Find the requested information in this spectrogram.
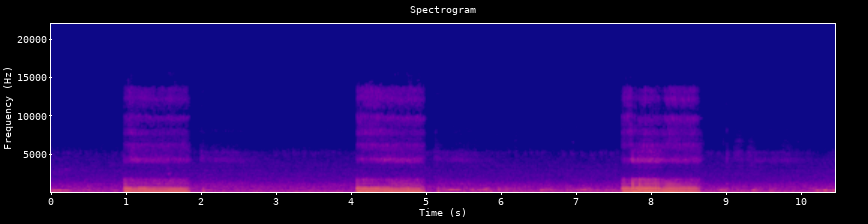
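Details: Pug sleeping during a daytime nap with eyes rolled back showing the whites, recorded close up; three loud, rattling, buzzy snores about three seconds apart, roughly 19 a minute.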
